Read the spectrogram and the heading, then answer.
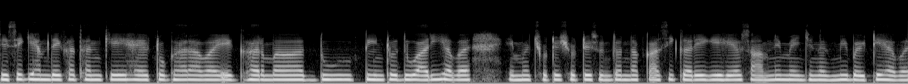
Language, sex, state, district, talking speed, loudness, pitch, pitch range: Chhattisgarhi, female, Chhattisgarh, Sukma, 210 wpm, -13 LUFS, 215 Hz, 210-220 Hz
